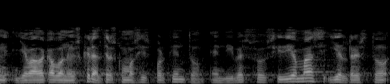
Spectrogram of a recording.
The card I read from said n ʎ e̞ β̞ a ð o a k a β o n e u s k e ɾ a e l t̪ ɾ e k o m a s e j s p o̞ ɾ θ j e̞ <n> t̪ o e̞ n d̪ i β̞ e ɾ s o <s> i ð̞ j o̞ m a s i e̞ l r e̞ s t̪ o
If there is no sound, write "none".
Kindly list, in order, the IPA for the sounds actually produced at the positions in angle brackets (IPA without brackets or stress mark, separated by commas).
n, s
